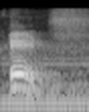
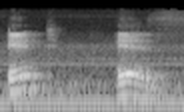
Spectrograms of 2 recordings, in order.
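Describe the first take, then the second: First: The words are merged into one short syllable. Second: Both words are said fully and separately.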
